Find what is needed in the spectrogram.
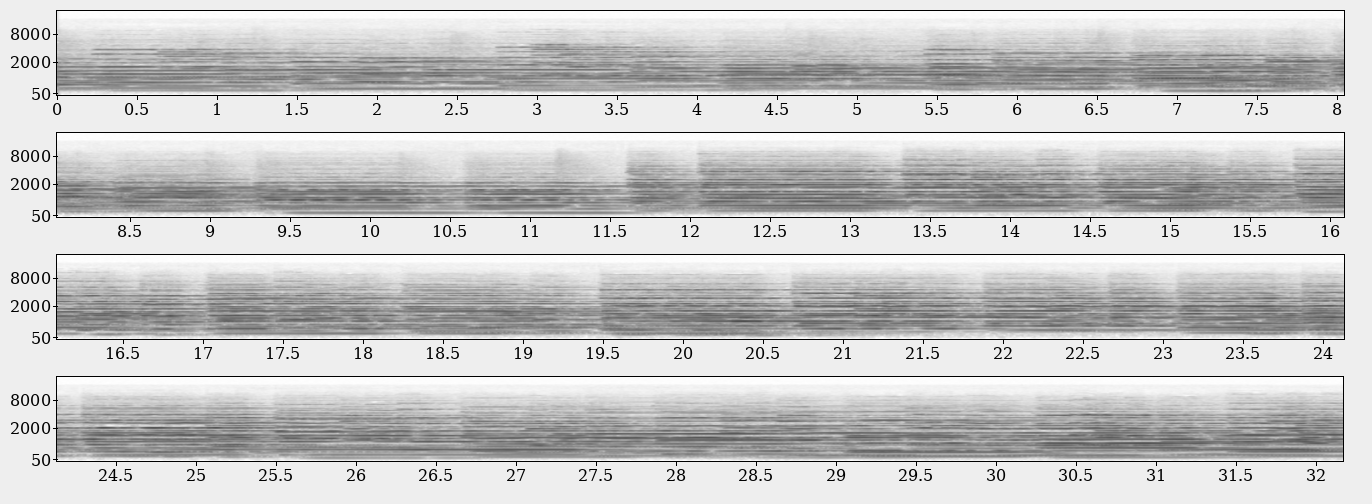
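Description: Pipe organ playing a piece of several moving lines over held bass notes. About twelve seconds in, the sound turns brighter, with more high stops added.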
